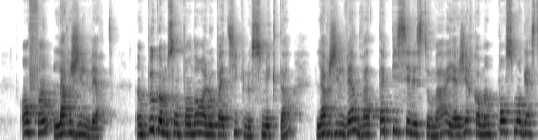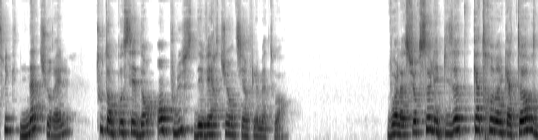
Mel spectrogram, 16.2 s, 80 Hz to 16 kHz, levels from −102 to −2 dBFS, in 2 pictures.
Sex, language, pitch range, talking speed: female, French, 190-250 Hz, 135 wpm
